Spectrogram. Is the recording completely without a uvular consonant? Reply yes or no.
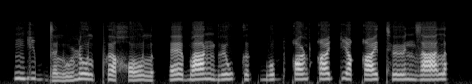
no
